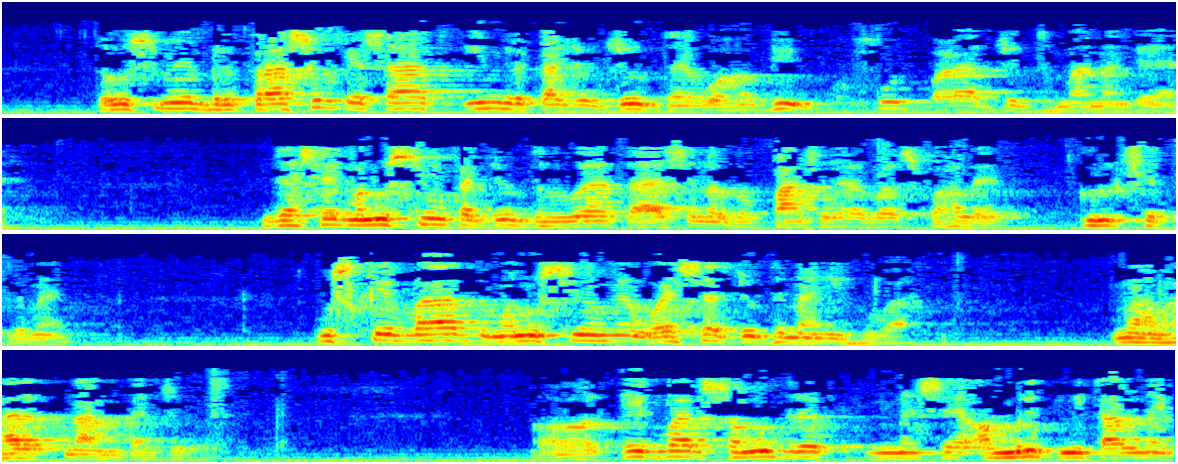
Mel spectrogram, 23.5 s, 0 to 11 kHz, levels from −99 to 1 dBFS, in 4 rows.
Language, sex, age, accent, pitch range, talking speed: Hindi, male, 50-69, native, 115-160 Hz, 135 wpm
